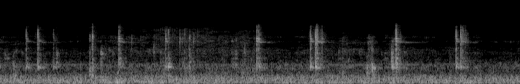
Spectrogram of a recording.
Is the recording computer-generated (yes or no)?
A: no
